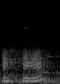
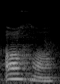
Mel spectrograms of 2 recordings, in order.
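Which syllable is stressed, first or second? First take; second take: second; first. First: The stress is on the second syllable. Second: The stress is on the first syllable. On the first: The speaker calls it right. "They should have put the stress mark on the second syllable" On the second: The speaker calls it wrong. "It's not uh-huh"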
